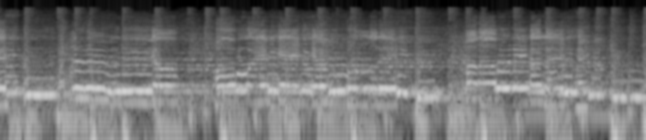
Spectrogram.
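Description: A man yodeling into a microphone, his voice flipping up and down between notes, over folk backing music with a steady beat.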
